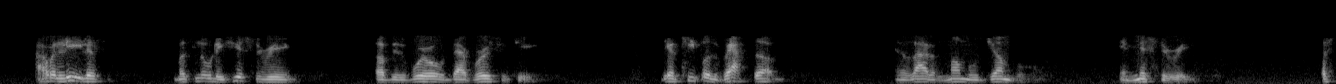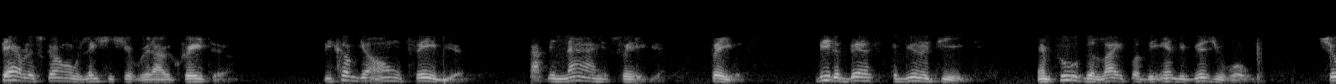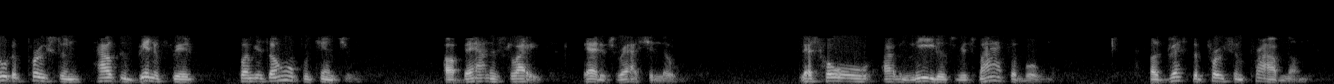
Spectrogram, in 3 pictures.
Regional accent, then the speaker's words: New Orleans, Louisiana, United States; now in Tampa, United States; from New Orleans, Louisiana. I'm from Tampa, Florida now.

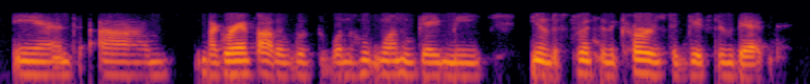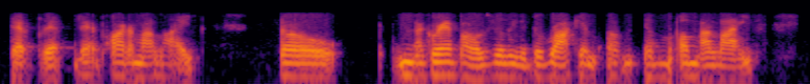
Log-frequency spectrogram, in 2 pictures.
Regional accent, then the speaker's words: North Carolina, United States; Originally, I'm from North Carolina. I'm the youngest of six.

